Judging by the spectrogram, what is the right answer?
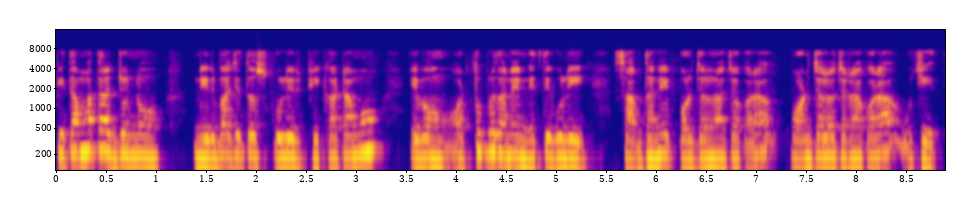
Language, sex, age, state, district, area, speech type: Bengali, female, 60+, West Bengal, Nadia, rural, spontaneous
